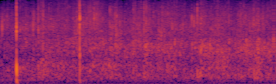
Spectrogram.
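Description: Soft audience clapping, a steady patter of many hands with a couple of sharper claps standing out near the start, fairly faint throughout and with no voices over it.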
